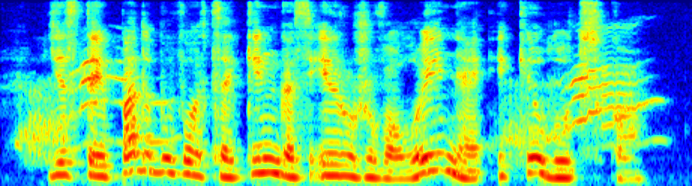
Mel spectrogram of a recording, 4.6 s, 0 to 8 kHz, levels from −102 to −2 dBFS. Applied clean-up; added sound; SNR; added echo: none; Meow; 14 dB; none.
